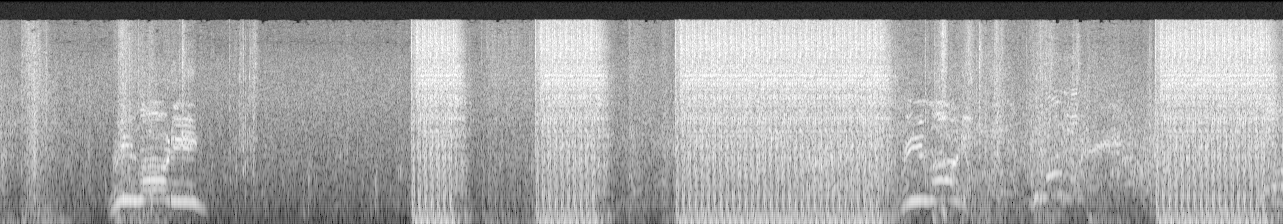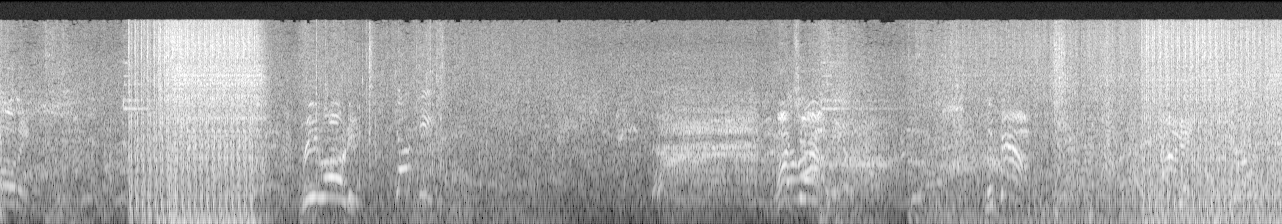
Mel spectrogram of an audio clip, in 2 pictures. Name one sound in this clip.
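Zombies snarl and groan.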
